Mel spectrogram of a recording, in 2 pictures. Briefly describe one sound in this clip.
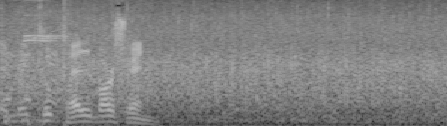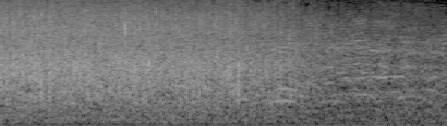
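A crowd cheers and applauds from the stands.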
